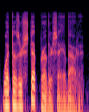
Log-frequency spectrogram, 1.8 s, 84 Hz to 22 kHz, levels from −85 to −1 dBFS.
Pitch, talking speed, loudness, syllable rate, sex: 95 Hz, 235 wpm, -19 LUFS, 6.3 syllables/s, male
